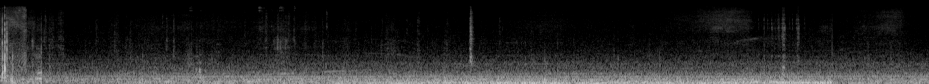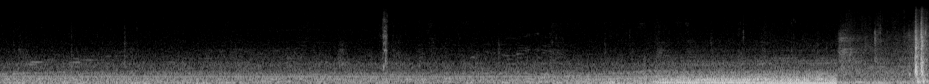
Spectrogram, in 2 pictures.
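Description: Inside the cabin of a minivan under way: low road and engine rumble builds as it gathers speed, drops off sharply about eight seconds in, and builds again near the end, over a faint steady hum.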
